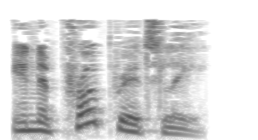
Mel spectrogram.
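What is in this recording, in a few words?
"inappropriately", British English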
